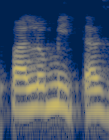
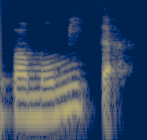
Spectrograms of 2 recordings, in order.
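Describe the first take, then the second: First: Said in the usual way. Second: Put-on "pamomita" with m in place of l, like a small child; child mispronunciation. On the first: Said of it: "en lugar de decir palomitas". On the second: Shown as a demonstration. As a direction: say "pamomita" like a toddler. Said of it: "dice pamomita". ("pamomita" como lo diría una niña pequeña)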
